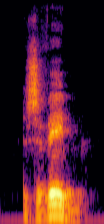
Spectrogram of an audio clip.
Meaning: 1. a trace amount 2. a tiny bit, a tinge, a whiff 3. resemblance, similarity, semblance
- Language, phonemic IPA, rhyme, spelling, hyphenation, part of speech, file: Dutch, /zʋeːm/, -eːm, zweem, zweem, noun, Nl-zweem.ogg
